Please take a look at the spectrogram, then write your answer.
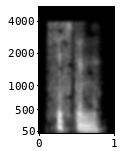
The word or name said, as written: cistern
